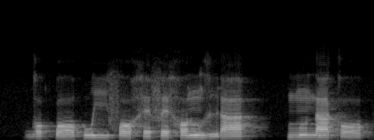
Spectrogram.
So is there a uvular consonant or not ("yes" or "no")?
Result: no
